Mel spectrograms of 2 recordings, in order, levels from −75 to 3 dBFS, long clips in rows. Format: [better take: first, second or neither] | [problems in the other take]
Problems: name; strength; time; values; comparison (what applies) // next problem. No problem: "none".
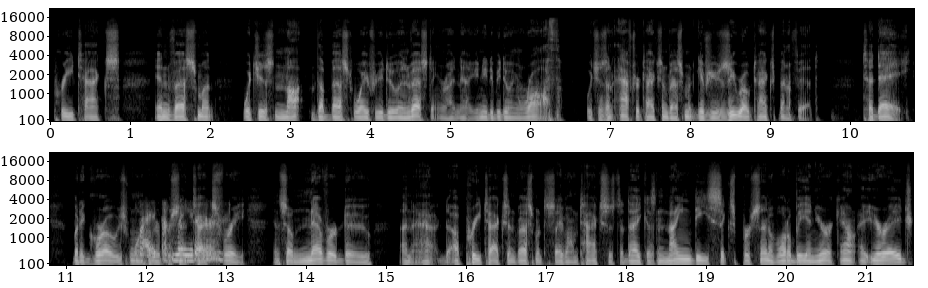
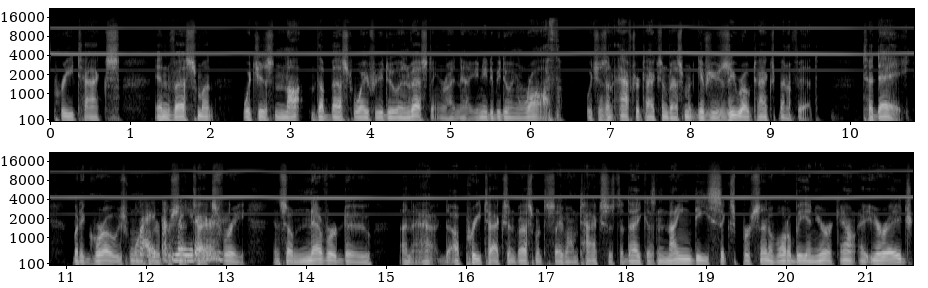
first | high-pitched whine; loud; throughout; 4 kHz, 9 dB below the speech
